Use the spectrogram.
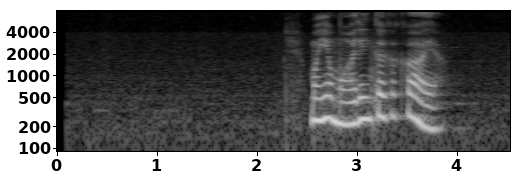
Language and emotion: Russian, positive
